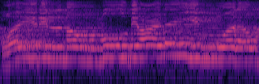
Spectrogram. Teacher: jadi ada bunyi memanjang ketika huruf dod itu diucapkan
